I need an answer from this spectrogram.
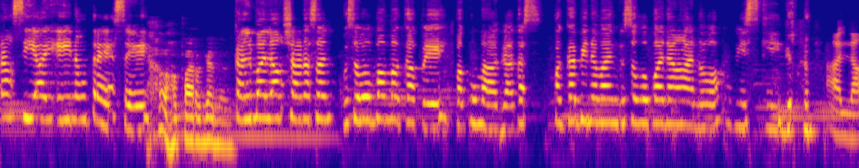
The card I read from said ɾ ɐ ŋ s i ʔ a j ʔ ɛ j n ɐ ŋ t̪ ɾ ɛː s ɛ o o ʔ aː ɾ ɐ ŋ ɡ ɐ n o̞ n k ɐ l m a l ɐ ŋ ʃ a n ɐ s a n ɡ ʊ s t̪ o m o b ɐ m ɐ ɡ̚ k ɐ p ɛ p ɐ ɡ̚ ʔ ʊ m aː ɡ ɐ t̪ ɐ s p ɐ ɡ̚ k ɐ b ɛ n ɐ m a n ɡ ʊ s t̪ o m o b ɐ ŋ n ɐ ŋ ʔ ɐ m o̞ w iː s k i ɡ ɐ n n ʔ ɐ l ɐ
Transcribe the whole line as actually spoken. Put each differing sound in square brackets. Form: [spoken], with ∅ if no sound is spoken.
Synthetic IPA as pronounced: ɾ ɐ ŋ s i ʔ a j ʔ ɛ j n ɐ ŋ t̪ ɾ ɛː s ɛ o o [p] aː ɾ ɐ ŋ ɡ ɐ n o̞ n k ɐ l m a l ɐ ŋ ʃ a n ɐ s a n ɡ ʊ s t̪ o m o b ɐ m ɐ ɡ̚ k ɐ p ɛ p ɐ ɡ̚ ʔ ʊ m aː ɡ ɐ t̪ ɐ s p ɐ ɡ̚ k ɐ b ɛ n ɐ m a n ɡ ʊ s t̪ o m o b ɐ [∅] n ɐ ŋ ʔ ɐ [n] o̞ w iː s k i ɡ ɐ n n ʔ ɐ l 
